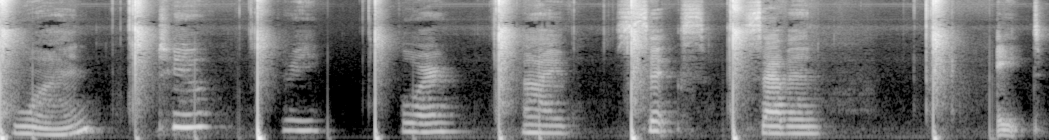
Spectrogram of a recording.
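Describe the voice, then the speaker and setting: Female preschool teacher for a kids' counting video. Unhurried, animated intonation, encouraging, pauses for the child to reply. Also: medium pitch. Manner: encouraging, sing-song, pausing for answers. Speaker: early-years teacher hosting an online circle time. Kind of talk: child-directed counting lesson with questions to viewers.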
